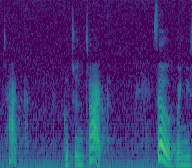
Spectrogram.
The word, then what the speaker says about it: Tag: guten tag guten tag take note of my pronunciation I am the pronouncing tag I am pronouncing tack guten tag so when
